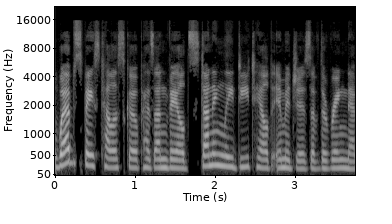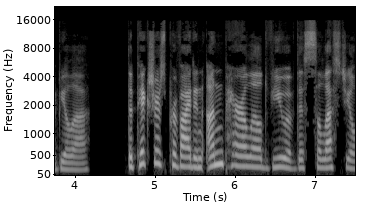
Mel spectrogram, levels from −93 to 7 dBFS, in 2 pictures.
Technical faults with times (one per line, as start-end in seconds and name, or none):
none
